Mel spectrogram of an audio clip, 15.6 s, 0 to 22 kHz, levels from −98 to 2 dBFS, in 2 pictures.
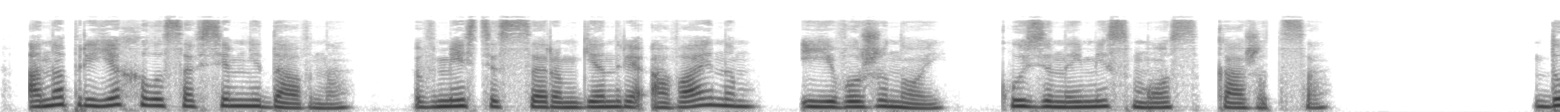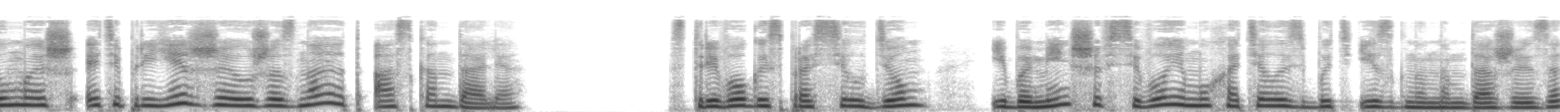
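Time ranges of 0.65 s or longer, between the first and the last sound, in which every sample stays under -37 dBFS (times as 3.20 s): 6.62–7.68 s
10.38–11.18 s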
